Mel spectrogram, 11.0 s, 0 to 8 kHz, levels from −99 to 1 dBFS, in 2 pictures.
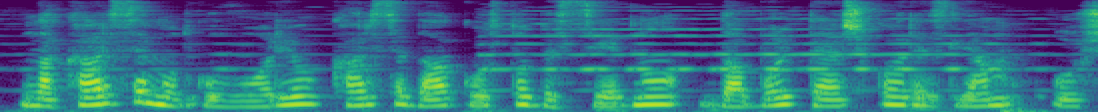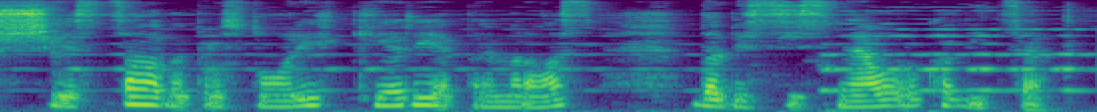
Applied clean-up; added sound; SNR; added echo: classical method WPE with log-MMSE.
